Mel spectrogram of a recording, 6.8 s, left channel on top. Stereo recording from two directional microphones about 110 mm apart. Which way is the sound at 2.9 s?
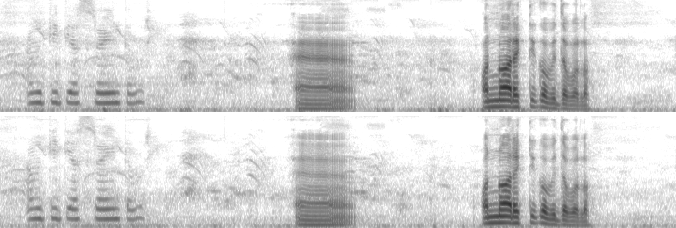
50° right (ahead or behind).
